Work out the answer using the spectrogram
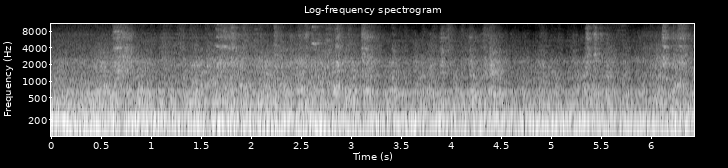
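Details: Mercedes-Benz OF-1721 Bluetec 5 city bus, 2021 build, Mascarello GranVia Midi long body, onboard cruising at speed: a steady low drone and even growl under road rumble, a worn, growling rear differential.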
